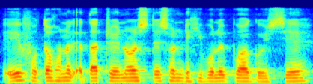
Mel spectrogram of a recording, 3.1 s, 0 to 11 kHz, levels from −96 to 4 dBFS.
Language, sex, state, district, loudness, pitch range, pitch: Assamese, male, Assam, Kamrup Metropolitan, -18 LUFS, 125-140 Hz, 130 Hz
